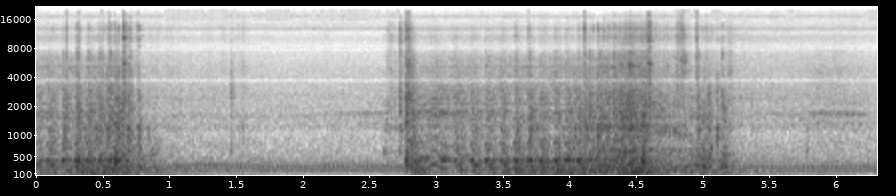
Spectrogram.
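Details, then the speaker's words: 2000 Ford F-350 with a 7.3 Power Stroke diesel: it catches and runs briefly, then stalls, twice in a row, a symptom that stopped only on the 1200 rpm high idle setting; blamed on a faulty injection pressure regulator and sensor. "and die okay this is what i was doing it's one of the symptoms where she'll start and die"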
